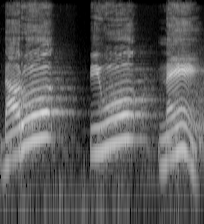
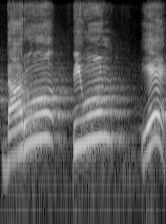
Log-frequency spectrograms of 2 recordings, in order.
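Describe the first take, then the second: First: The break falls before the n sound. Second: The break falls after the n sound. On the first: Do not drink liquor. "ದಾರೂ ಕುಡಿಬಾರ್ದು" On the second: Come back after drinking liquor. "ನಯೇನ್ ಶಬ್ದ ಇತ್ಲ ನ ತೆಗೆದು ಈಚೆಗಡೆ ಹಾಕಿದ"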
